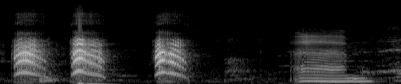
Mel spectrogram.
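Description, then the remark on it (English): A person imitates a crow with their voice, giving three loud, harsh caws in a quick uneven rhythm, followed by a sustained nasal vocal tone. Clear, with no other sounds. “I can speak crow.”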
